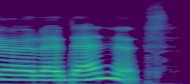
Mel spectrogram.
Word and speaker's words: l'Adan: la Danane ou laad je ne sais jamais comment on prononce alors on accepte les deux nous on va plutôt prononcer la Dane euh en tout cas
